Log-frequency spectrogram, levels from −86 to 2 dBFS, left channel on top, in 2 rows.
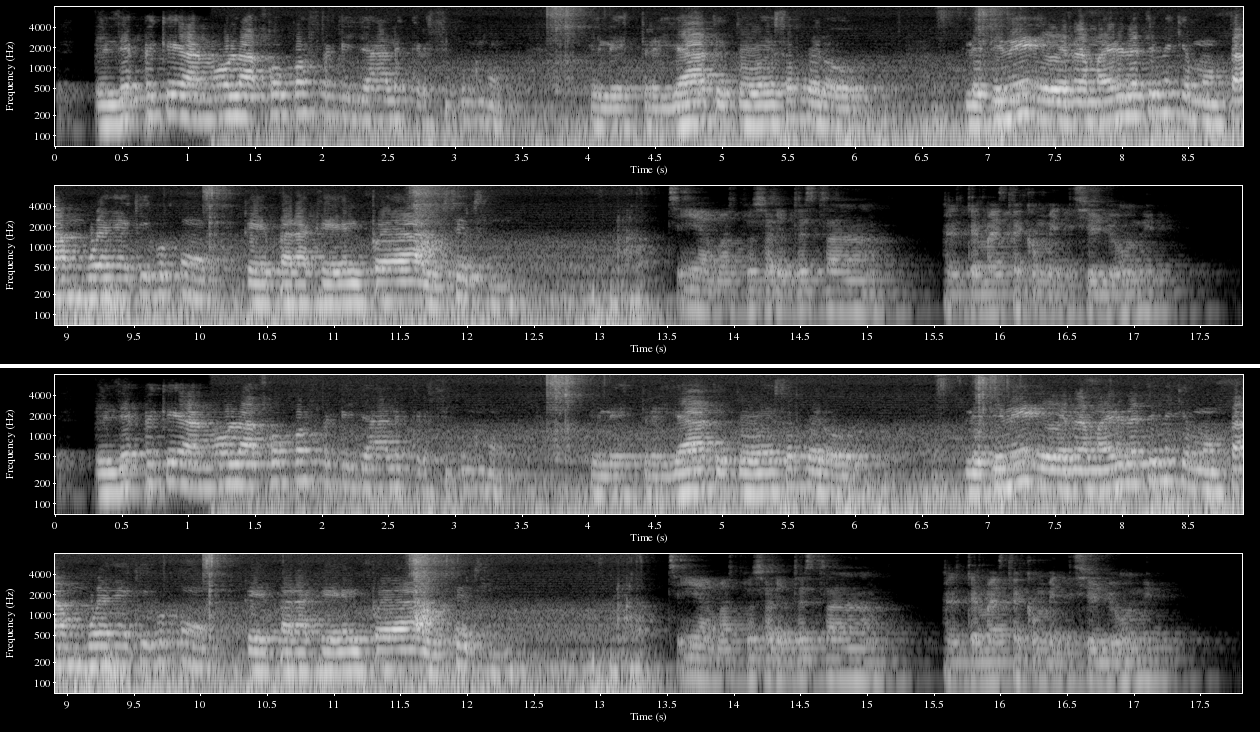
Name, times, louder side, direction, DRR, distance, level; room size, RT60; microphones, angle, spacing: voice 1, 0.3-3.4 4.0-6.1 6.8-10.1 10.3-12.3, left 1 dB, 30° left, 2 dB, 1.9 m, -21 dB
sound 1, 1.2-13.3, right 1 dB, 25° right, 1.4 m, -26 dB
voice 2, 13.5-15.1 15.6-17.1, right 1 dB, 5° right, -1 dB, 5.2 m, -29 dB
25.5 x 16.0 x 2.5 m, 0.79 s
head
